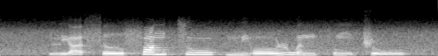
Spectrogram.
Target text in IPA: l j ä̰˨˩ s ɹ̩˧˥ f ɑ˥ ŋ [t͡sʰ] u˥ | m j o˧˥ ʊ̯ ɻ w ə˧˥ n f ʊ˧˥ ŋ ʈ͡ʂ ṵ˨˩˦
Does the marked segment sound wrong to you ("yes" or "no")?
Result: yes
